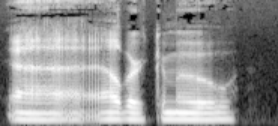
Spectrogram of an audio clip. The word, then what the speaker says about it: Albert Camus: Albert Camus, 1942.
